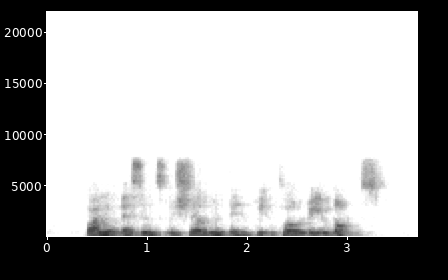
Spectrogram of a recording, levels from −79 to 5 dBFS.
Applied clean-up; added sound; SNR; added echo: neural mask model DeepFilterNet 3.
